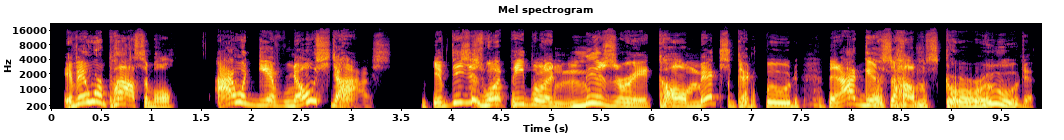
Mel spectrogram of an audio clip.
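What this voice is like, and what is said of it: Reading in a funny voice. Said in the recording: “Bad Reviews in a Funny Voice ... read this bad review for Mi Hacienda in a funny voice”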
